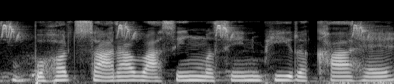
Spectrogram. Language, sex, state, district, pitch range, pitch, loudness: Hindi, female, Jharkhand, Deoghar, 180-195 Hz, 190 Hz, -14 LUFS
